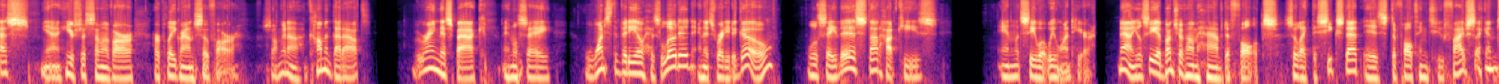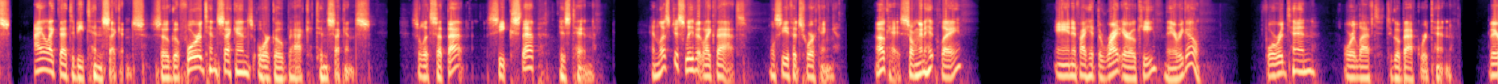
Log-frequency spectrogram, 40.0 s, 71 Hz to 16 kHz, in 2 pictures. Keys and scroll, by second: 34.6 Right, 35.7 Right, 38.0 Left.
